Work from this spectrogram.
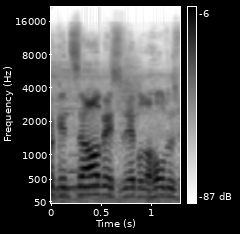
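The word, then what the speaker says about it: Gonçalves: You saw how Gonalves was able to hold his resolve there and resist the takedown. His last name is spelled G O N C A L V S. Pronounced Gonzav I said gone with the way he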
